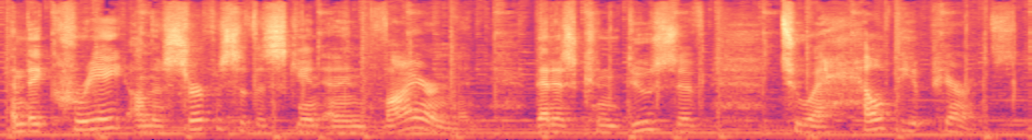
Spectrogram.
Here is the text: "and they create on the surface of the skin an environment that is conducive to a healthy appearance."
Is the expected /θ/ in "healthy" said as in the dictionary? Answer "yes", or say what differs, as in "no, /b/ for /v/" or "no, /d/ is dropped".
yes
